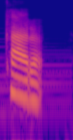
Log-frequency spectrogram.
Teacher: Essa articulação é considerada TEP alveolar vozeado, ou seja, TEP porque é um contato leve, um contato rápido do articulador com outro articulador.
